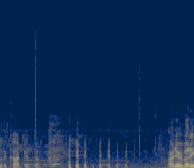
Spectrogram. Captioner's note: laughter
